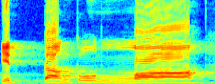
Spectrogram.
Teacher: Karena lam didahului oleh dhamah. Maka lam pada lafal Allah dibaca dengan tafhim atau tebal sesuai dengan kaidah ilmu tajwid.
